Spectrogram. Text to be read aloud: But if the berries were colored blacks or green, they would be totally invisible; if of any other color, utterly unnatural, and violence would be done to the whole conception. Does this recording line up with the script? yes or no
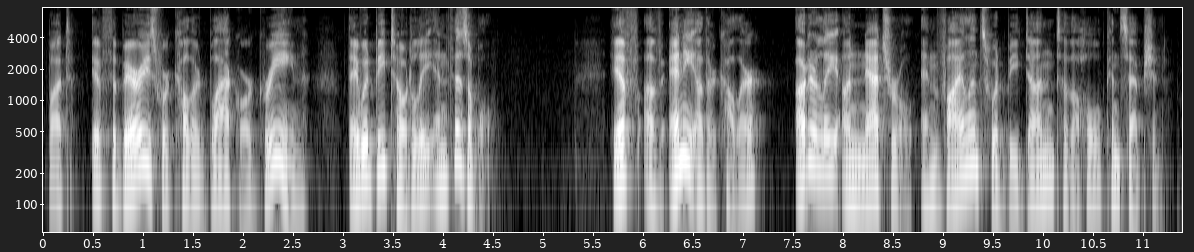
no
